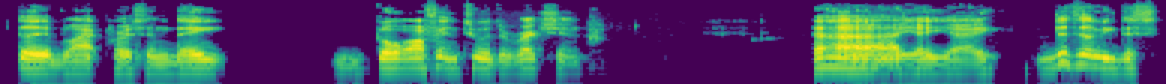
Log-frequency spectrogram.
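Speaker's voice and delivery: usual speaking voice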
